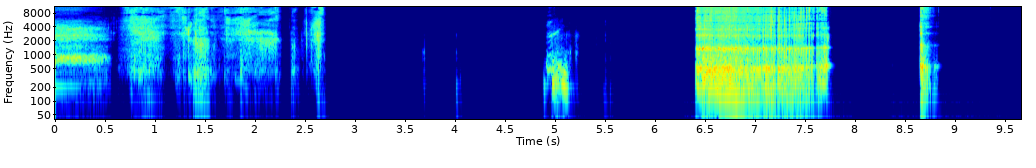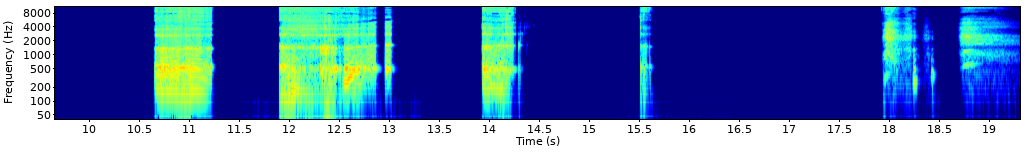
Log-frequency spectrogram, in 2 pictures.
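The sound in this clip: Burping and throaty gulps come in many short, irregular bursts, some loud and drawn out, others brief, with silent gaps between them and no talk.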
